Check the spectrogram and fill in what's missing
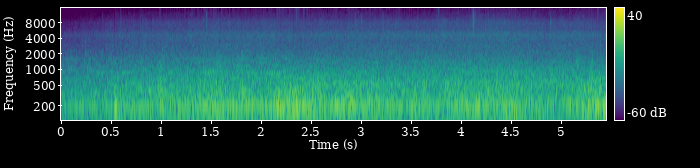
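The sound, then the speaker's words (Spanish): A thunderstorm with heavy rain: a steady, dense hiss of falling rain over a deep, continuous rumble of thunder, loud throughout, with no voices. “Tienes una idea romántica de la lluvia.”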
